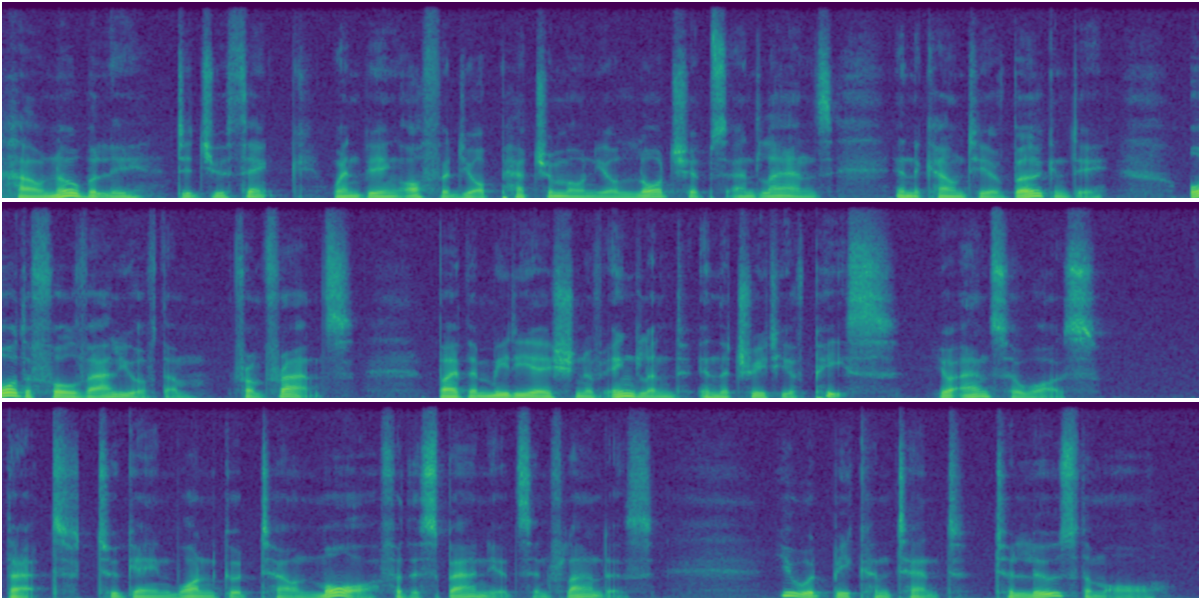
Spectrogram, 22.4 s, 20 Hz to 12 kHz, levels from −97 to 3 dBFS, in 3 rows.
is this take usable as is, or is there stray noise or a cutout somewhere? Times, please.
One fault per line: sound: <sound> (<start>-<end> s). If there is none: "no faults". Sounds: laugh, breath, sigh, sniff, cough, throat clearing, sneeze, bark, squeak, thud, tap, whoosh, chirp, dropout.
no faults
